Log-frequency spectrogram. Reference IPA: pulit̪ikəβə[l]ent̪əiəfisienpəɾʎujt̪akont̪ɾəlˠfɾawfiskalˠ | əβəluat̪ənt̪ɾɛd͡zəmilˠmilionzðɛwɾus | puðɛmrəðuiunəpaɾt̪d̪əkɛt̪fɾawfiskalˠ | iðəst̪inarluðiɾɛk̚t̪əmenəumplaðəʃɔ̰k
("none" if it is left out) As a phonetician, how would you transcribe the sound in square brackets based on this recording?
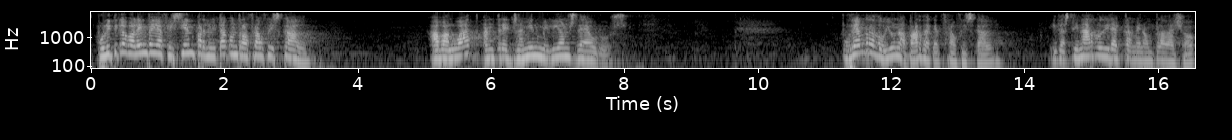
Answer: l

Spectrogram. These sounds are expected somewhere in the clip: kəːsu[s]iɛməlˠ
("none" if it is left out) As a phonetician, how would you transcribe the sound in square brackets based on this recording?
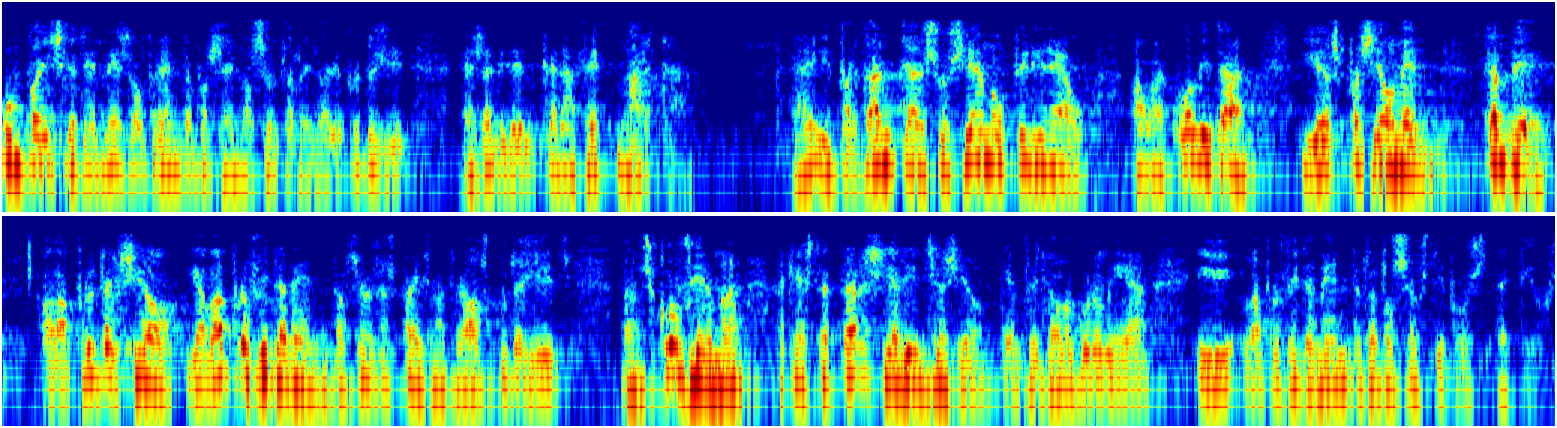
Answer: s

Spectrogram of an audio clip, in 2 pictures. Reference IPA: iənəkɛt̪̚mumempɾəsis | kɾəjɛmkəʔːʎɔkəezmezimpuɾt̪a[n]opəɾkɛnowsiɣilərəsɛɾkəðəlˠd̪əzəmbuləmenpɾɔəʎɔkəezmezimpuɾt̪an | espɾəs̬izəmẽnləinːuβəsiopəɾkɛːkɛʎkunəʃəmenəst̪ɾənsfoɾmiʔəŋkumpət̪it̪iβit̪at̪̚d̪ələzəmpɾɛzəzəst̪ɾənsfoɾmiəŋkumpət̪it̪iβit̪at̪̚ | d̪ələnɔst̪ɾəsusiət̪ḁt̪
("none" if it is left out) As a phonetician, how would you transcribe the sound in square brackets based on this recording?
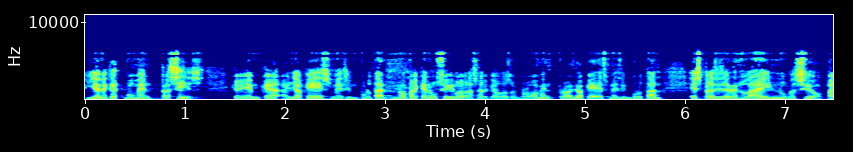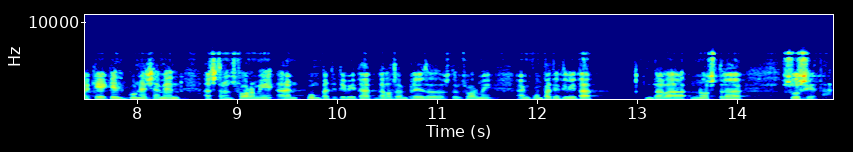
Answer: nː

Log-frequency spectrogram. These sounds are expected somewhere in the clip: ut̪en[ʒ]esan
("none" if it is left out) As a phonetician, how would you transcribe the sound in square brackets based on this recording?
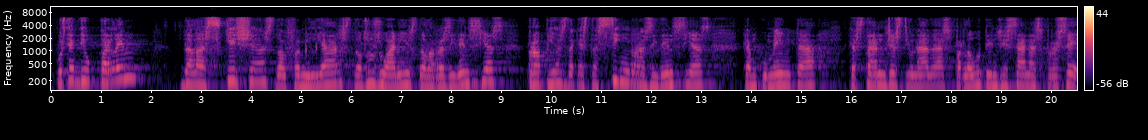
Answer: ʒ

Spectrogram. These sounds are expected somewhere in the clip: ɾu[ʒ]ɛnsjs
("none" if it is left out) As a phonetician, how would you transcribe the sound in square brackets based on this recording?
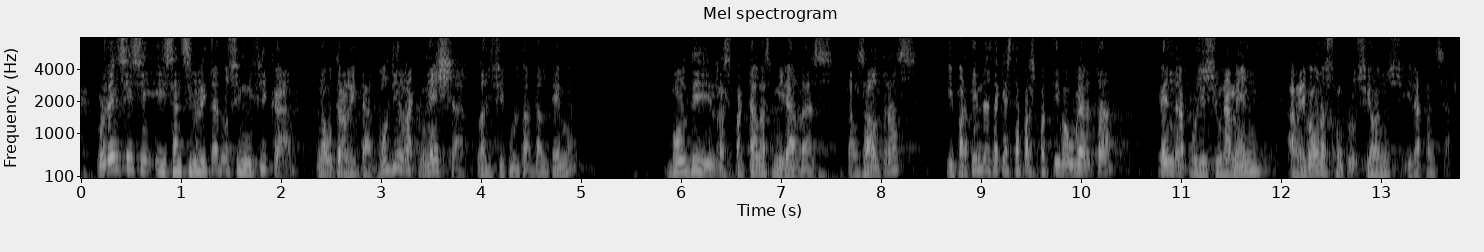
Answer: ð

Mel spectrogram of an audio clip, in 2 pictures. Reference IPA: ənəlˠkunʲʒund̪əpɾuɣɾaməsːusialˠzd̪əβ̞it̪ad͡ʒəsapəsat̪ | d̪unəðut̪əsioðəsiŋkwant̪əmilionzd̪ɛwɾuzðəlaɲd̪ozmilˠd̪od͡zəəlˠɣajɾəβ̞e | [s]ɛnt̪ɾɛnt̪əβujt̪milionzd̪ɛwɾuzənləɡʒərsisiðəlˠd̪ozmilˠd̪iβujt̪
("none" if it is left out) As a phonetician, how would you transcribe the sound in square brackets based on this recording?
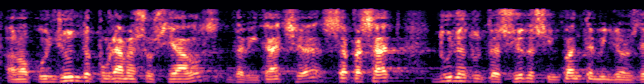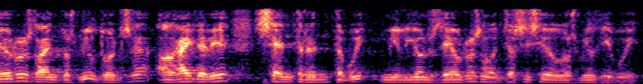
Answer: s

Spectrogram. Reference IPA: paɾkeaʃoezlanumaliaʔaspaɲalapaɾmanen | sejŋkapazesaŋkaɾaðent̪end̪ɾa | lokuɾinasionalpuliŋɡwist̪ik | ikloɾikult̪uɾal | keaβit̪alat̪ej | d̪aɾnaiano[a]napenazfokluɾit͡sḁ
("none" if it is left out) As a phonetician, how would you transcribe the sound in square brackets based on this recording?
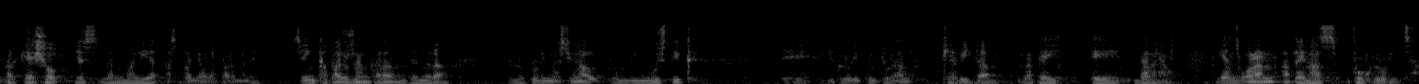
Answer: a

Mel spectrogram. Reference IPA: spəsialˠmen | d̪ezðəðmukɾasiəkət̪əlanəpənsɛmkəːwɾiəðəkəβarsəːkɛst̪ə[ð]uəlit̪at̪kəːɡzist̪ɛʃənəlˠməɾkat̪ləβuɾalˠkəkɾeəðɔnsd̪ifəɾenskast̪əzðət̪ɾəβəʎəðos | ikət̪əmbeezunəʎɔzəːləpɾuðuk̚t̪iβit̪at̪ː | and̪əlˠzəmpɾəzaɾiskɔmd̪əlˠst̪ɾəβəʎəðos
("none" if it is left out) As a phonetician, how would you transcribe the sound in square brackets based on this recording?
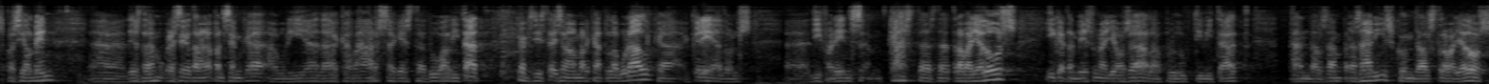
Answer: ð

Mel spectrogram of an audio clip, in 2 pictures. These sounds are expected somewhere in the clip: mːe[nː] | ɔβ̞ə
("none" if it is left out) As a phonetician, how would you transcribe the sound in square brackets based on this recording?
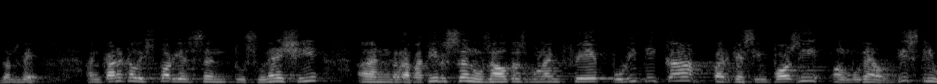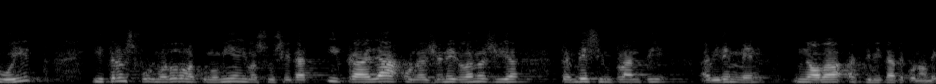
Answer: nː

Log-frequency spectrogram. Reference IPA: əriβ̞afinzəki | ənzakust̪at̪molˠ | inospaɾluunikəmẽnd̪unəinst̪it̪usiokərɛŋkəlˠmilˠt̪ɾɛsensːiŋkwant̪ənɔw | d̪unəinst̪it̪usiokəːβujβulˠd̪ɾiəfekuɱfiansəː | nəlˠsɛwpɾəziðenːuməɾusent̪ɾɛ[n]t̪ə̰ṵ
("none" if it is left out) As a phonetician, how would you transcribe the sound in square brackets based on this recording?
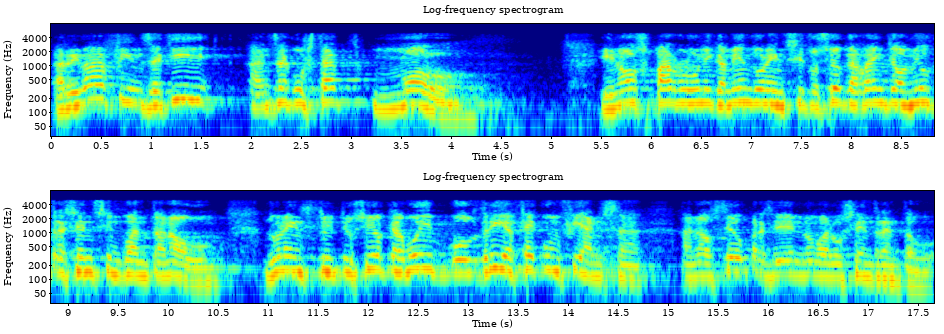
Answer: n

